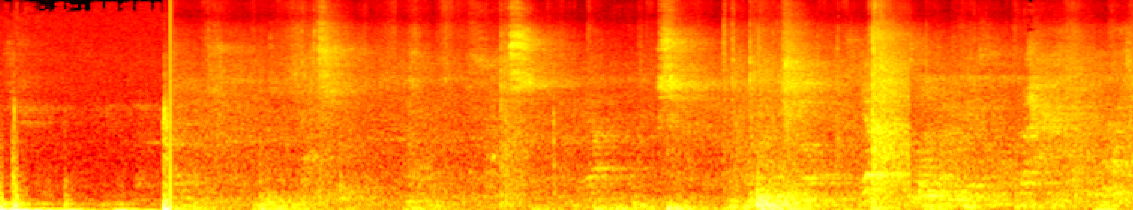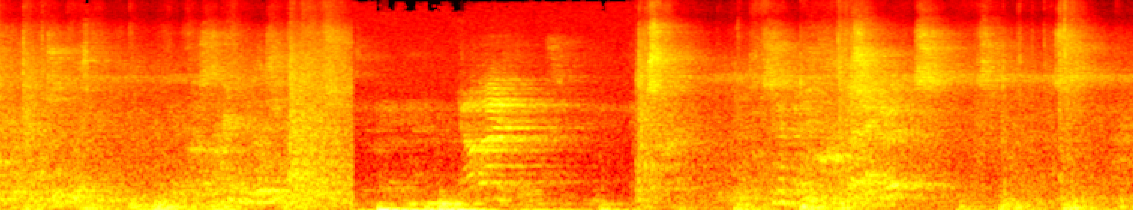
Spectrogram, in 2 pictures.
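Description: Bare feet squeak and shuffle on a wooden floor.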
